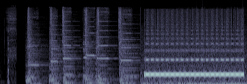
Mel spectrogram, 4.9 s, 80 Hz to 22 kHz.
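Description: A telephone call placed at 11 at night: five quick, separate electronic tones in a row, then a loud, steady ringing tone held for about two seconds, with no voices.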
